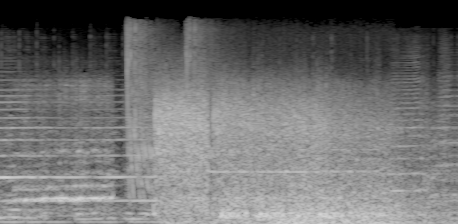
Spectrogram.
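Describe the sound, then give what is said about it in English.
A blast from a Klingon battlecruiser in Star Trek, a sudden explosive burst that cuts across a steady tonal backdrop, a second hit just after, then a broad roaring rumble that slowly fades. “That Klingon tactical. That blast decalibrated the integration parameters.”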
